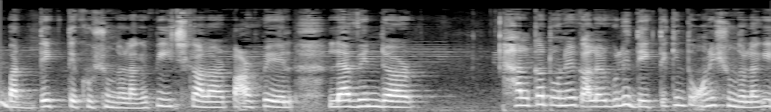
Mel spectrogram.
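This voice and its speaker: A woman's voice: mid-range voice, dark tone. A woman in her thirties, a boutique owner, showing dresses in an eager, persuasive sales vlog in a small indoor shop. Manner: enthusiastic, persuasive, addresses viewers as sisters.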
